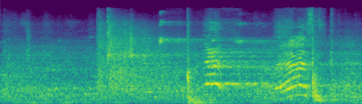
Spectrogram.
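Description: A ball smacks hard against a wall and echoes.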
